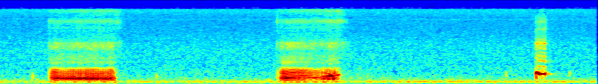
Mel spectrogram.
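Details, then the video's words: Sleeping British Shorthair kitten snores in two drawn-out, low, rattling breaths about two seconds apart, each lasting under a second, followed by a short faint click. A quiet room hum sits underneath. "Британский котенок храпит во сне"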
